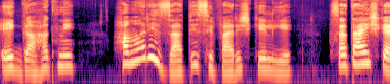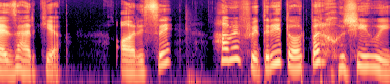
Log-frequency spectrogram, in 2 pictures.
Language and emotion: Urdu, happy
